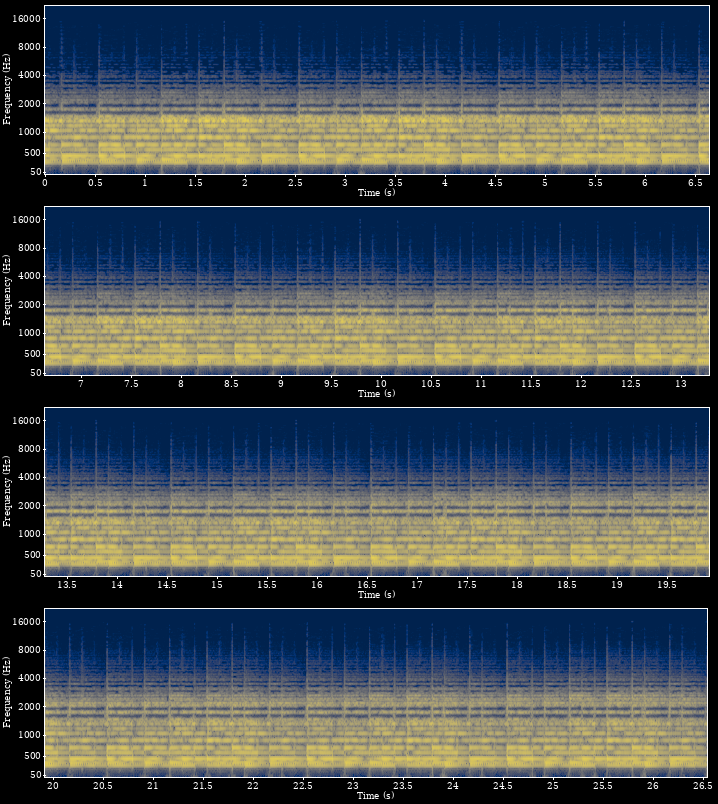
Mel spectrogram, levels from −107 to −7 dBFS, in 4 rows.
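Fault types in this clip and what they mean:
No faults can be heard anywhere in this audio.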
